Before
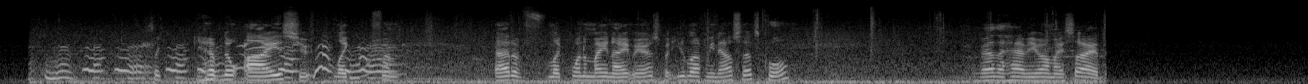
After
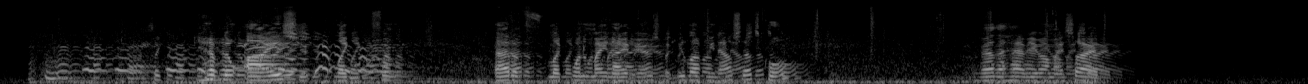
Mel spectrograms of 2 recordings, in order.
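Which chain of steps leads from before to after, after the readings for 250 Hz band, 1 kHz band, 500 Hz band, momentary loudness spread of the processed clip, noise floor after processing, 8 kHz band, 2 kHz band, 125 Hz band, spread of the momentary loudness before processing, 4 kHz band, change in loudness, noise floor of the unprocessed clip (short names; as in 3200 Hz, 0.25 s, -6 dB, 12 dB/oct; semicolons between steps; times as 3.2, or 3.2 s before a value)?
-9.0 dB, -6.5 dB, -7.5 dB, 21 LU, -67 dBFS, -5.5 dB, -6.5 dB, -10.5 dB, 13 LU, -6.5 dB, -6.5 dB, -52 dBFS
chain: reverb removal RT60 1.1 s; high shelf 8300 Hz +9.5 dB; analogue delay 0.124 s, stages 4096, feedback 31%, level -7.5 dB; upward expander 1.5:1, over -34 dBFS; gain -4 dB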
